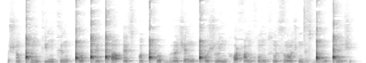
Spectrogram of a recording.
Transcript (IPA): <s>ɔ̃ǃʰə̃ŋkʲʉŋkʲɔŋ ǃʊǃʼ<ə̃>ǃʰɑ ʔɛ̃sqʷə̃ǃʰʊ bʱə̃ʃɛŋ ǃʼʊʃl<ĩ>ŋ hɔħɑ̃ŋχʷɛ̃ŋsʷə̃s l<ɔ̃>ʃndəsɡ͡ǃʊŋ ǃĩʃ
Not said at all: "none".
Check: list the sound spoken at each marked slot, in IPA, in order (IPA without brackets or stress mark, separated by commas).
ʃ, ɛ̃, ĩ, ɔ̃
